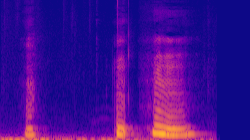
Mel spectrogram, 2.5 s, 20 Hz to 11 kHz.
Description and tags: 48 Voz abrazo
voz a punto de llorar
human, sad, voice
